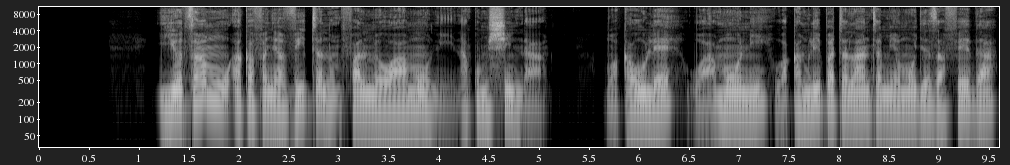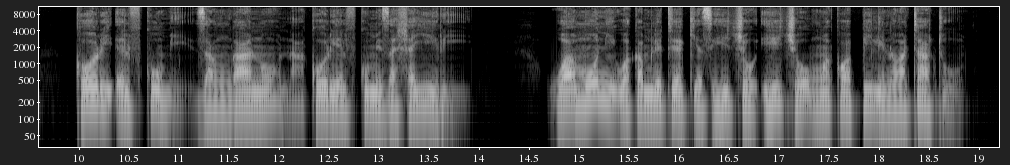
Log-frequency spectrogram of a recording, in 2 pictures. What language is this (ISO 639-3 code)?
swa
